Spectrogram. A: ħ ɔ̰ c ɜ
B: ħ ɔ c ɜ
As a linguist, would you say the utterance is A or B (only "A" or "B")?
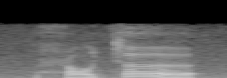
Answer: B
